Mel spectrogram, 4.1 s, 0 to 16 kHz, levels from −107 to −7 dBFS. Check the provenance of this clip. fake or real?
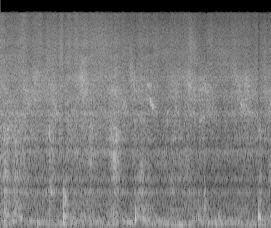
fake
